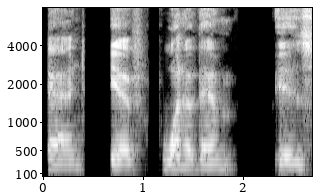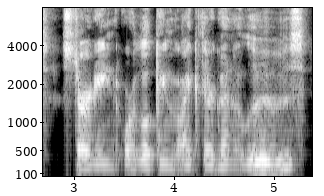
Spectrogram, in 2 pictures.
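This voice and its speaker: A man's voice: lowish voice, slow pace. A middle-aged man co-hosting a podcast as a school safety specialist, talking casually with dry teasing humor.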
